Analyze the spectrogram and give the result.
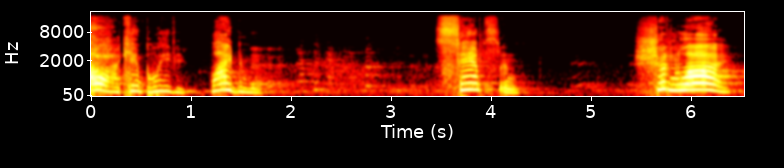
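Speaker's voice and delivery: playacted female voice. Retelling the Bible story, Delilah pleads with Samson; Delilah voice. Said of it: "I don't know if her voice was like that".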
